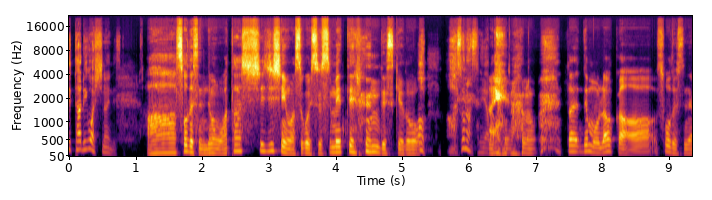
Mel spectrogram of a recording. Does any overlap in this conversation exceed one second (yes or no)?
no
